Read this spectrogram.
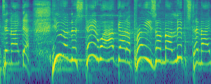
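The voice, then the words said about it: Shouting, loud preaching voice. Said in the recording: “I'm shouting”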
